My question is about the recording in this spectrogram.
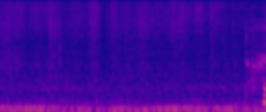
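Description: Steady low hum with a few faint soft clicks. A woman's whisper begins just before the end.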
